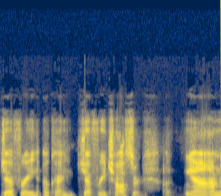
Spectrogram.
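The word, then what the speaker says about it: Geoffrey: what do I know Joffrey is pronounced Jeffrey okay Jeffrey Chaucer yeah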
